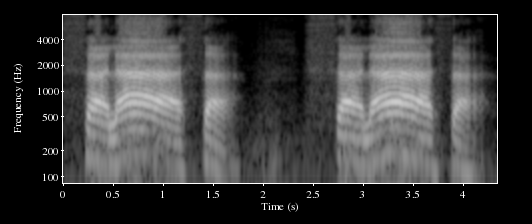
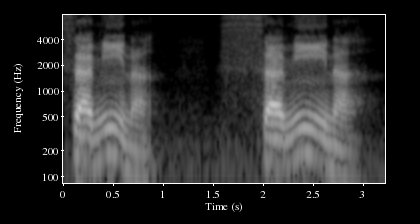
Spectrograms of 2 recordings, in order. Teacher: blowing the air between your tongue and the edge of the top teeth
